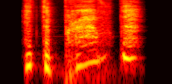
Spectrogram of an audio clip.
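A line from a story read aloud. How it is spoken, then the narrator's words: Whispering woman. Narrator (Russian): прошептала полная дама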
